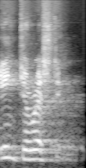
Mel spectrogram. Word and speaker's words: interesting: Interesting tiene también 4 sílabas. Interesting. Para algunos incluso puede tener 3. ¿Por qué para algunos? Según la pronunciación y la velocidad a la que tú digas, puede decir interesting. Interesting. Sería como para, por ejemplo, el inglés británico es como más pausado, tendría como 4, o sea, los 4. Y en el inglés de Estados Unidos como que hablan muy enredado, muy No, junto, no, o porque al revés.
